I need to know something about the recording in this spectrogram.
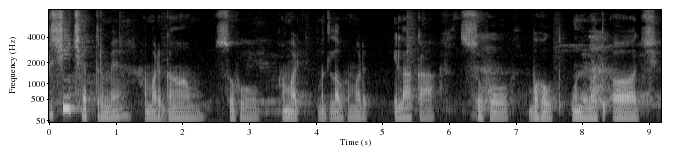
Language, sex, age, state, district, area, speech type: Maithili, male, 45-60, Bihar, Madhubani, rural, spontaneous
